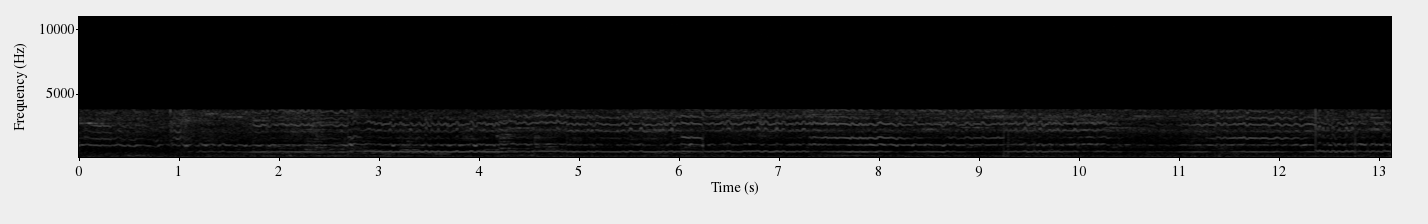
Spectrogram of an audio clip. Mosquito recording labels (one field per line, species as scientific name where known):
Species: Anopheles harrisoni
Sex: female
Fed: blood-fed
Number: one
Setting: cup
